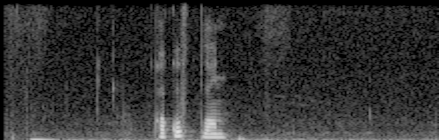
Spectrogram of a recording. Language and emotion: Russian, neutral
